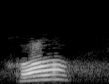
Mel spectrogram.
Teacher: الخاء احنا قلنا مفتوحة اعلى درجات التفخيم، وعندي فوق الخاء الف عشان بيقول لي مد هذا الحرف حركتين.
